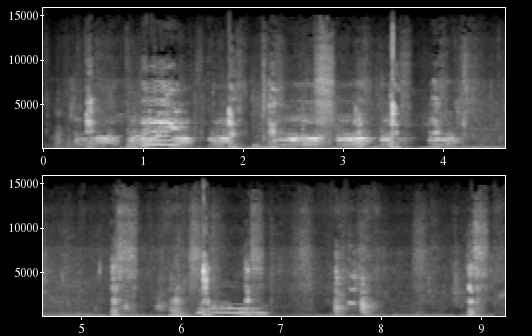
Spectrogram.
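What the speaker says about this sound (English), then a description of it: "Let me go say hello to the pigs." Pigs on a farm in Vietnam grunt and squeal repeatedly at close range, loud and busy, with a voice greeting them over the noise.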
